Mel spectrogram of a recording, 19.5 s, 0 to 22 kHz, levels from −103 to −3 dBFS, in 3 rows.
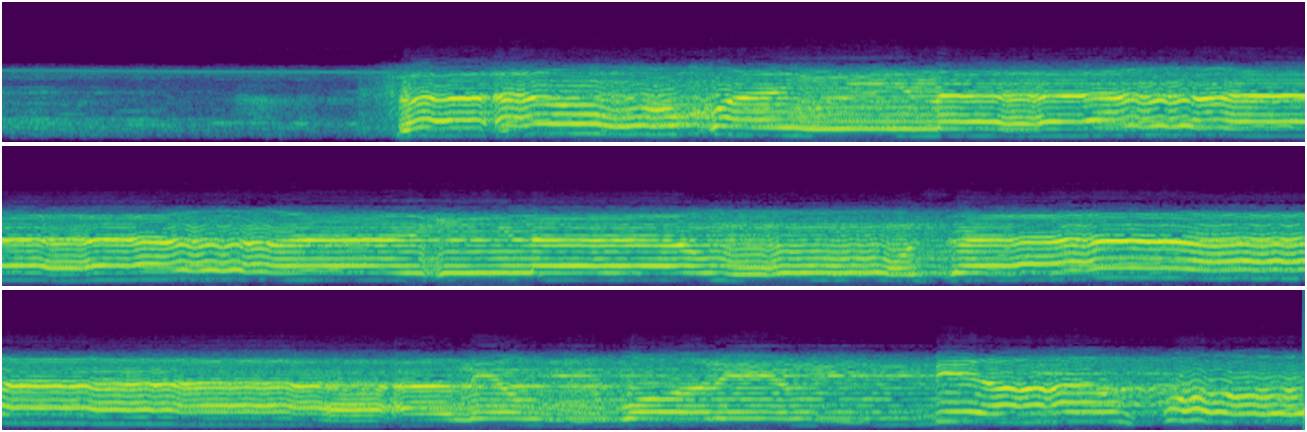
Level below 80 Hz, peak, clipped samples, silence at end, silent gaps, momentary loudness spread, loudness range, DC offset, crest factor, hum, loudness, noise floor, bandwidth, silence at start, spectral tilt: -88 dBFS; -4 dBFS; under 0.1%; 0 s; none; 6 LU; 3 LU; under 0.1%; 12 dB; none; -14 LUFS; -46 dBFS; 3.7 kHz; 1.9 s; 1 dB/octave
